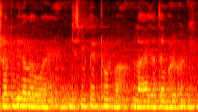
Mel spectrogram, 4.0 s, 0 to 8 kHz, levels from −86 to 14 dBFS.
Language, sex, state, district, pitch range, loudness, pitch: Hindi, male, Arunachal Pradesh, Lower Dibang Valley, 155-175 Hz, -16 LUFS, 165 Hz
